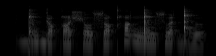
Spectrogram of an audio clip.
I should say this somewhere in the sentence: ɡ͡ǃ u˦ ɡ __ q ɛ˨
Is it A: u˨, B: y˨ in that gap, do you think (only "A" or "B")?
B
